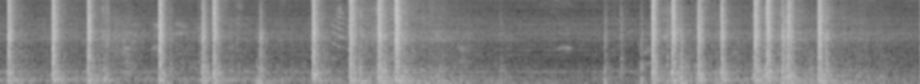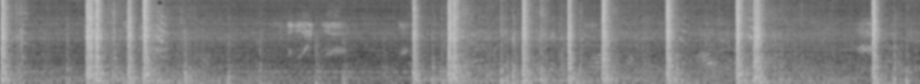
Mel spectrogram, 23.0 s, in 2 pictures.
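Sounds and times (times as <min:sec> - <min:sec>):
firework booms: 0:00.0 - 0:06.5, 0:07.4 - 0:23.0
low rumble: 0:00.0 - 0:23.0.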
